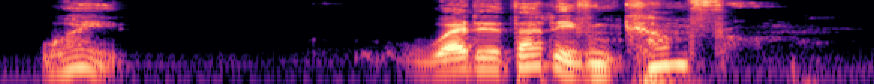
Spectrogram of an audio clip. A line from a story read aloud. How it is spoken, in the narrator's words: he stammered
